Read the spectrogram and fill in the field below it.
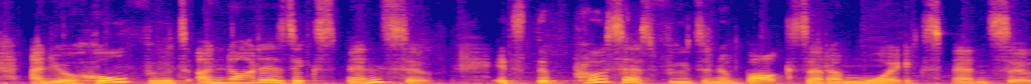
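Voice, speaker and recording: Fairly quick, fairly high-pitched female speech with very wide pitch swings and music in the background. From South Africa. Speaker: dietitian. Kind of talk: interview.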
